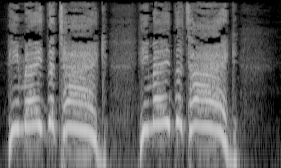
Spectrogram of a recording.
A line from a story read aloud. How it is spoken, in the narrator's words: screaming at the top of his lungs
